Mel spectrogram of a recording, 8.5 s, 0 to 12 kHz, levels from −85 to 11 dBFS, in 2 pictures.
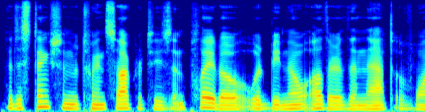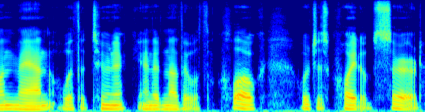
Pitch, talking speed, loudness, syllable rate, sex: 115 Hz, 190 wpm, -21 LUFS, 5.3 syllables/s, male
